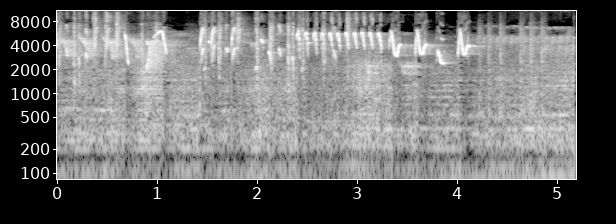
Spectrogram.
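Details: High, piercing Ninja sunbird song made of chattering notes and a rapid, wavering whistled trill that rises and falls, broken by short gaps.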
